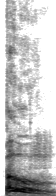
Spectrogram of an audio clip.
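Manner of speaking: booming explosion word, far and loud. A narrator's reading. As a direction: shout the boom like a blast. Narrating epic explosion.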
